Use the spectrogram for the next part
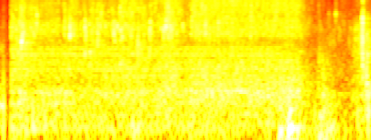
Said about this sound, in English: After a thorough washing, because they did come from the farm and they do grow in dirt, no doubt, I want to get rid of any foreign objects that would be in there and rinse it really, really well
